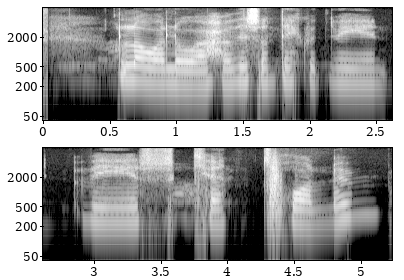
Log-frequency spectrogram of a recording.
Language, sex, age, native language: Icelandic, female, 11, Icelandic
